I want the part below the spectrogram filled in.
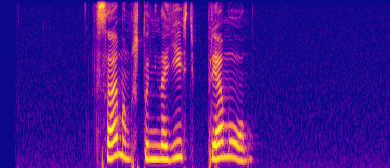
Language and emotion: Russian, neutral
